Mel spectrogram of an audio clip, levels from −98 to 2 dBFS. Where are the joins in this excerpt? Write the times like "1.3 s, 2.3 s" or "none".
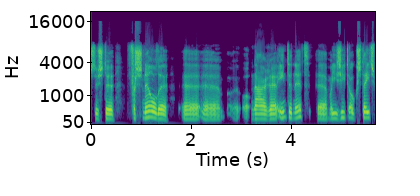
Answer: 3.2 s, 3.7 s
